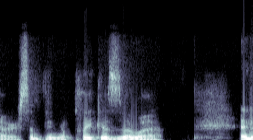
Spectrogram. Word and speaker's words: Placozoa: to public definitions something called i think it's pronounced placazoa or something a placozoa and it's only a couple thousand cells he's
